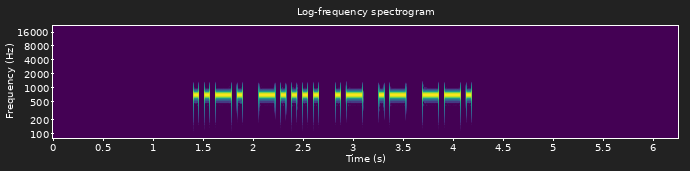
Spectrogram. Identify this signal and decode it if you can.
Morse code, heard as a keyed tone, about 21 wpm, 700 Hz. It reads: F6AAG
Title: DXCC-100 Call Signs - 5 Characters - 22wpm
